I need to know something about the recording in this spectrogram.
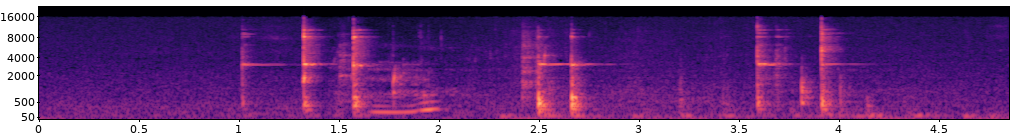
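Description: A small jar clinks and knocks on a hard surface.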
